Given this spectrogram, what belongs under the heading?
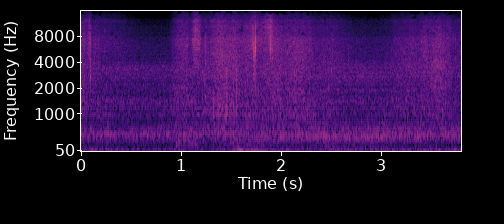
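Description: A diesel air heater of the dry-heater type purges after shutdown, its fan blowing with a steady, close rushing whoosh of air and a low rumble underneath, constant and unbroken with no speech.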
